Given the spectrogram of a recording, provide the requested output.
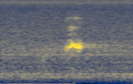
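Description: A Black-crowned Night Heron gives a single short, harsh 'kwok' flight call over a steady low background hum.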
